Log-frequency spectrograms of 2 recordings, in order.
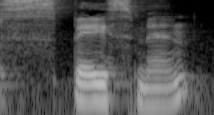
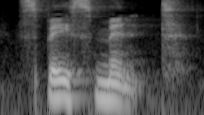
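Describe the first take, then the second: First: The word ends without a T sound. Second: The word ends with a clear T sound. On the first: The speaker calls it wrong. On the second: The speaker calls it right.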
